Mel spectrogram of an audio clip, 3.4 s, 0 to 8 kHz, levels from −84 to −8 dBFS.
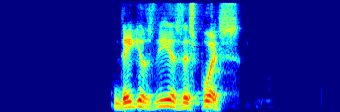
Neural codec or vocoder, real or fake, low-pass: codec, 16 kHz, 1 kbps, X-Codec, HuBERT features, trained on balanced general audio; fake; 7.2 kHz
